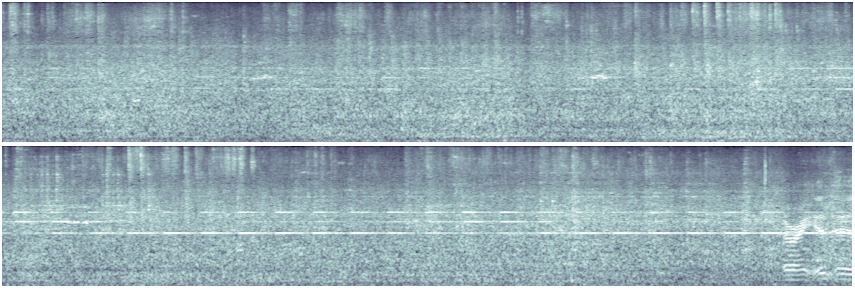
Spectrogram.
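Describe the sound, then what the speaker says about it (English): An Amtrak passenger train passes close by at night on a line shared with a Norfolk Southern freight, giving a steady loud rumble and clatter of wheels on rail throughout, with a faint squeal near the end. "Should be Amtrak."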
